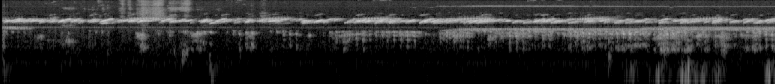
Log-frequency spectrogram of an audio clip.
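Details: Night chorus of tree frogs, toads and pond frogs in early spring in Missouri: a dense high band of overlapping peeps and trills, with lower croaking pulses and a second steady trill joining midway.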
